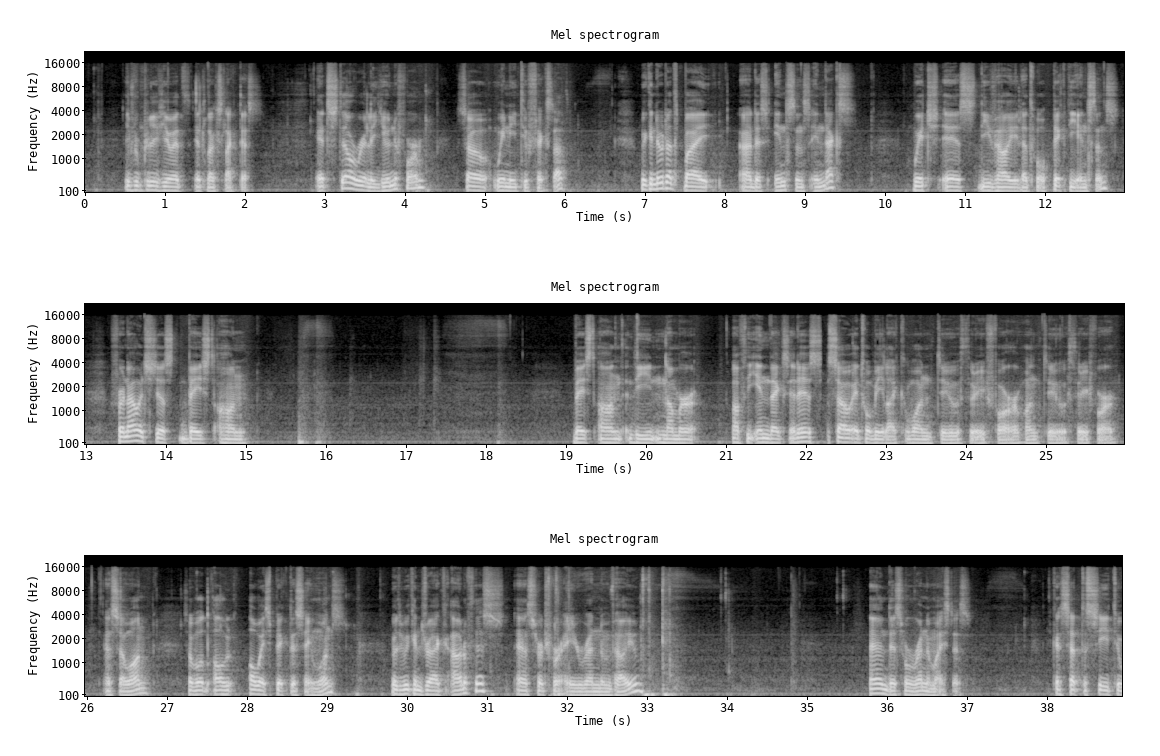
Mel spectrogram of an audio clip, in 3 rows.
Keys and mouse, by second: 0.1-2.8 middle drag, 3.6-4.3 middle drag, 5.2-5.6 middle drag, 19.6 click, 22.4 click, 26.9 drag, 27.4 drag, 29.1 click, 29.7-35.5 drag, 35.9 drag, 37.7 click, 38.2-38.9 drag.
